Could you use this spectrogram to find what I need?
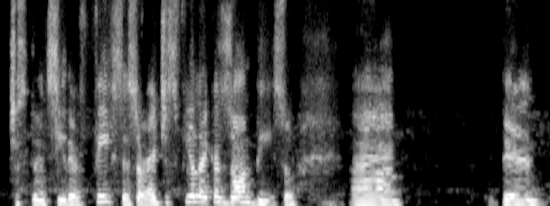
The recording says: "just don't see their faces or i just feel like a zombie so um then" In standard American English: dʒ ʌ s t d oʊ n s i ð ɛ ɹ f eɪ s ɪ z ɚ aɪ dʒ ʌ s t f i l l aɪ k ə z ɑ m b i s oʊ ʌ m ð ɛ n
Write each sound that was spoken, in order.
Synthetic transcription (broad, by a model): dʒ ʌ s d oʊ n s i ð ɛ ɹ f eɪ s ɪ z ɚ aɪ dʒ ʌ s t f i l l aɪ k ə z ɑ m b i s oʊ ʌ m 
